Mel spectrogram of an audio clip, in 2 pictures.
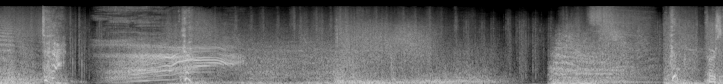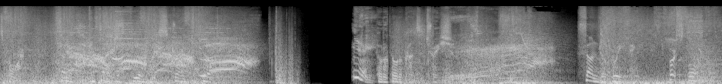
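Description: Sword slashes whoosh and crackling blasts burst again and again.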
